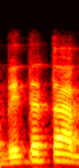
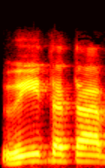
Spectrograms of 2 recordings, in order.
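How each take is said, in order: First: The first vowel is kept short. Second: The first vowel is drawn out long. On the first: The speaker calls it right. "ये वी बड़ा नहीं है, छोटा है" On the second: The speaker calls it wrong. "वीतता ब्रह्मणो बोलते हैं, वीतता नहीं है"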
